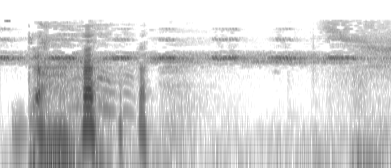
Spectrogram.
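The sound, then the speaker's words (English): Crickets chirp in a steady, continuous high-pitched trill that runs throughout, with a brief muffled voice-like sound near the start. “Giant crickets.”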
